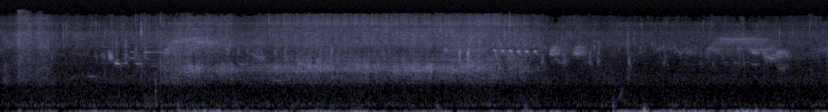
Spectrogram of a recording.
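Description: Faint wild birds chirping and trilling, with a quick run of chirps about two-thirds of the way through, over a low rumble of wind on the microphone.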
